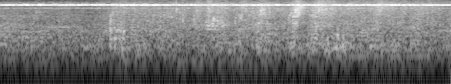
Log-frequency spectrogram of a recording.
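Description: Insects droning steadily at a single high pitch.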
